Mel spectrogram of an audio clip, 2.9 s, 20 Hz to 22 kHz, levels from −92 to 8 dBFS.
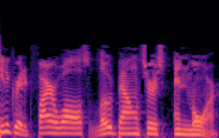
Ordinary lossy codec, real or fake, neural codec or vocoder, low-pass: MP3, 24 kbps; real; none; 7.2 kHz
